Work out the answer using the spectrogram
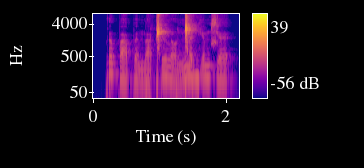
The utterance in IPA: ɾə˥pa˩ pɛ˩mɾa˩ǁʏ˥lʌ˩ ŋ͡ǁɛ˥bʲɛ˥mɕɛ˧

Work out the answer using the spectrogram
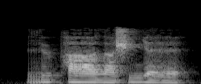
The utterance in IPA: rʏpʰalaʃ ɲɛ

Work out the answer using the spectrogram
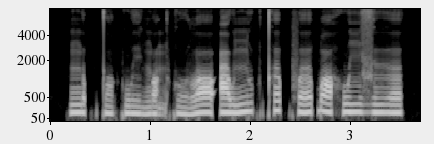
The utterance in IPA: ŋə˨˩p̚ t̪ɔ̤˨˩kwe̤˨˩ŋɔ̰˧˨nko̤˨˩ lɔ˧ʔa˧wɲu˦˥k̚ t̪ʰə˦˥p̚fəː˨˦ɓɔ˧ hwi˧zɨ˧ə̯

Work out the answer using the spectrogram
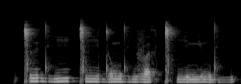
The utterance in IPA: ǀɨ dʱiːǀiː domdʱi vɐxǀʰiː mʲɨmdʱi̤

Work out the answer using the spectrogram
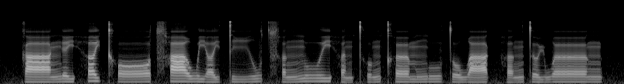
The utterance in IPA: kaː˨ŋe˧j hɐ˥jkʰɔː˨˧t͡sʰaː˧w jɐ˨˧jt̪iː˨˥w t͡sʰɐ˨˧ŋn̪uː˥jhɐ˨˩n t̪ʰʊ˨˥ŋkʰœː˧mŋuː˧t̪o˨w aː˨˥k̚hɐ˨˥ŋt̪ɵ˧ɥ wœː˧ŋ

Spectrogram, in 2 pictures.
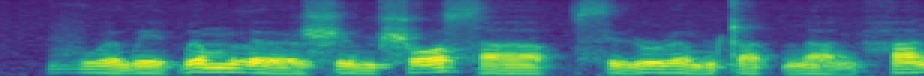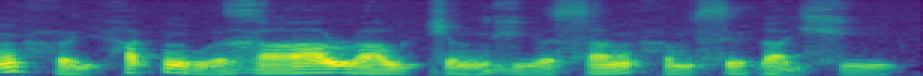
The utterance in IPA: vu˨˩ə̯we˨˩ɓə˧m ləː˨˩˨ʂɨ˨˩mʂɔ˧˥saː˨˩p̚ sɨ˨˩˦ɹə˨˩˦mʈa˨˩t̚ na˨˩˨ŋ ha˧˥ŋhə˨˩˨j ha˦˥k̚ŋu˨˩˦ə̯ɣaː˧˥ ɹa˧w cə˨˩˦ŋɣi˨˩ə̯sa˧˥ŋ hə˨˩msɨ˨˩ɗa˨˩˨j xi˨˩

